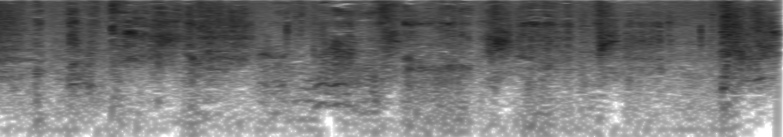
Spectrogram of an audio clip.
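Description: Pug growling in rough, uneven bursts while being held down for his ear medicine, resisting the handling.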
